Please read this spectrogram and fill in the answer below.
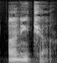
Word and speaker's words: anicca: You do it for liberation through seeing the anicca, pronounced anicca, impermanence, dukkha, suffering, and anatta, no fixed self, selfless nature, of all we experience.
